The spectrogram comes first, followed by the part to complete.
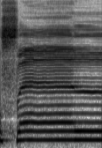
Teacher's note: Huruf fa di sini langsung masuk ke huruf lam yang bersukun. Huruf fa kita baca pendek, huruf alifnya kita anggap tidak ada.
